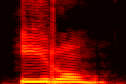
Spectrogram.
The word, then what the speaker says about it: Iran: Even though the spelling of Iran is same as in English, the pronunciation is different. It's Iran.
